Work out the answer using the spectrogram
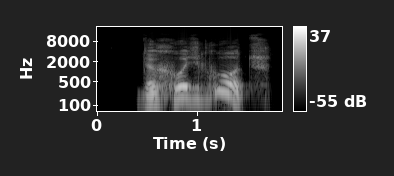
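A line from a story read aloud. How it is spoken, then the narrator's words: Sighing boss. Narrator (Russian): вздохнул мой шеф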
